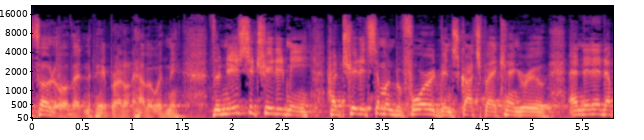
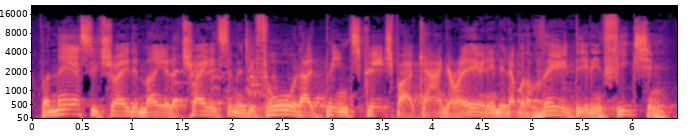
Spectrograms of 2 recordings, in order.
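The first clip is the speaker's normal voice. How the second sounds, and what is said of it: Put-on Australian accent. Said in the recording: “I'm going to read it with an Australian accent ... I mixed New Zealand in there.”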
